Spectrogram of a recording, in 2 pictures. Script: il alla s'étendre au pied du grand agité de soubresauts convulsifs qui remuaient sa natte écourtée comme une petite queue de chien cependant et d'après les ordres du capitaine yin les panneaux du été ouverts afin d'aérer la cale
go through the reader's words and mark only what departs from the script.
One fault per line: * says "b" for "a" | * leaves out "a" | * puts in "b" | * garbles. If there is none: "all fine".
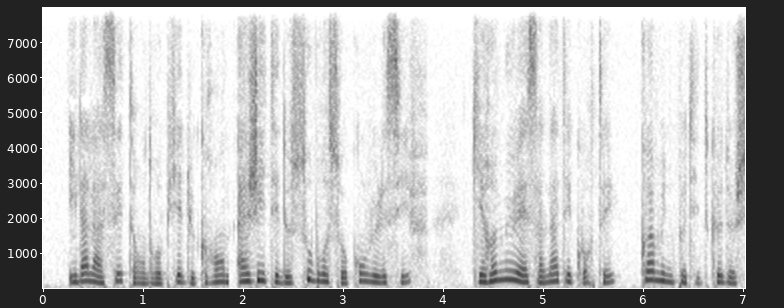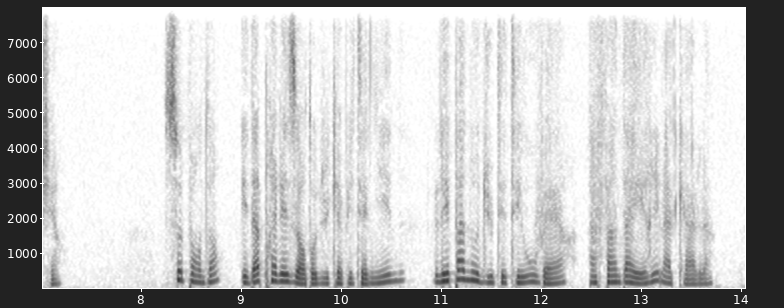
all fine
